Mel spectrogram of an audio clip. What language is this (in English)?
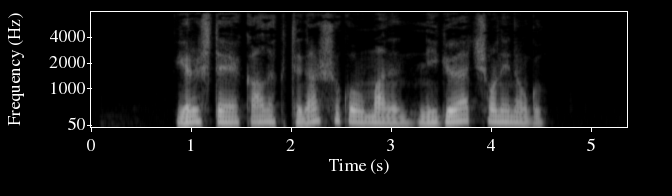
Mari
